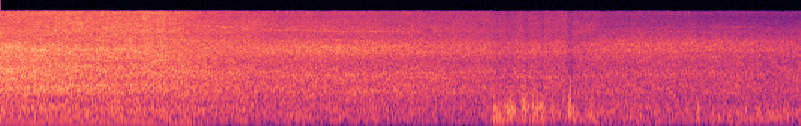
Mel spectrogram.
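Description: Diesel city bus pulling away and passing close by, its low engine hum and road noise fading after the first second or so as it moves off into the street traffic. A few brief, louder sounds come a little over three seconds in.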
